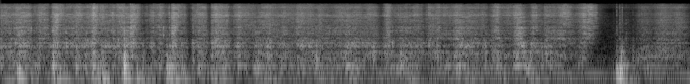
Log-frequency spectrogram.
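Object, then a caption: Wooden table top. A flat, light, solid wooden table top is tapped and scratched with the fingertips and short nails of both hands. Low, dull knocks with a short ring sit over a steady dry rubbing and scratching. A brief pause comes near the end before one final sharp knock.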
